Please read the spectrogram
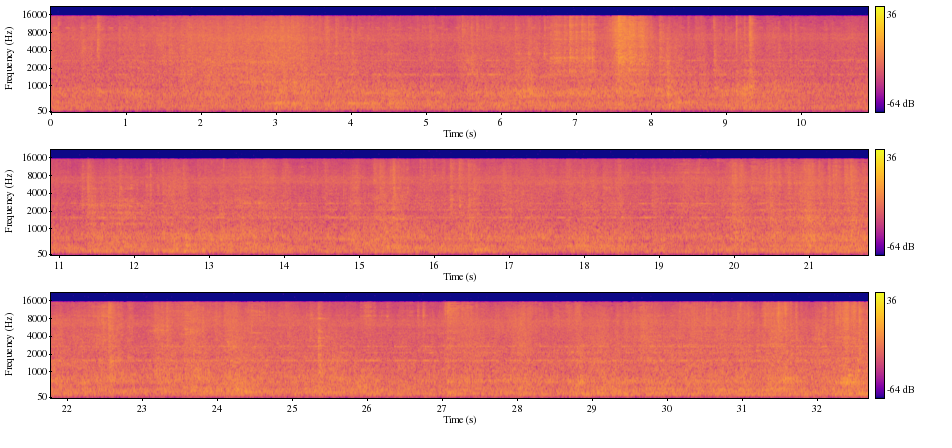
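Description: CSX freight train of autorack cars rolling past: a steady rolling noise of steel wheels on the rails, with a few sharper clicks along the way.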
